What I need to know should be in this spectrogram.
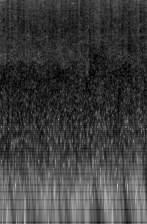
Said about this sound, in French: Applaudissements des journalistes présents dans la salle.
